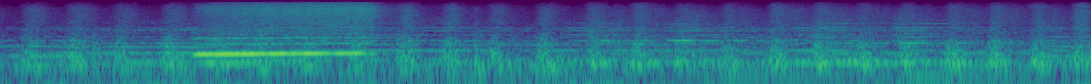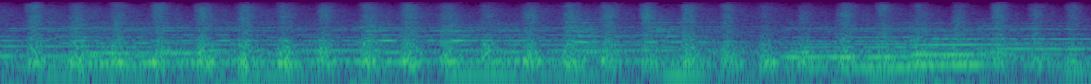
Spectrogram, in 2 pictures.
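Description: A steam locomotive's whistle sounds briefly with a loud burst of hissing steam, followed by the steady rhythmic chuffing and clanking of the engine running on, with no one speaking.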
